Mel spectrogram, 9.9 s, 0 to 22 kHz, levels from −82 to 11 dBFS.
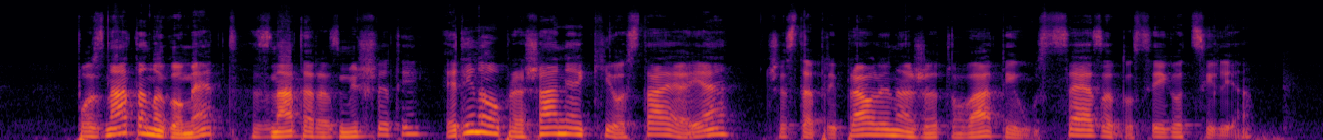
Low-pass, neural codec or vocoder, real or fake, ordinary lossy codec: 19.8 kHz; vocoder, 44.1 kHz, 128 mel bands, Pupu-Vocoder; fake; none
